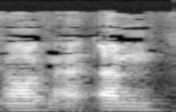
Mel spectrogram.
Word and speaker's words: Wagner: The fact that Neil Wagner, I'm told that it's pronounced Wagner by the Sky commentators. – You want to say Wagner, but you do want to say Wagner.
